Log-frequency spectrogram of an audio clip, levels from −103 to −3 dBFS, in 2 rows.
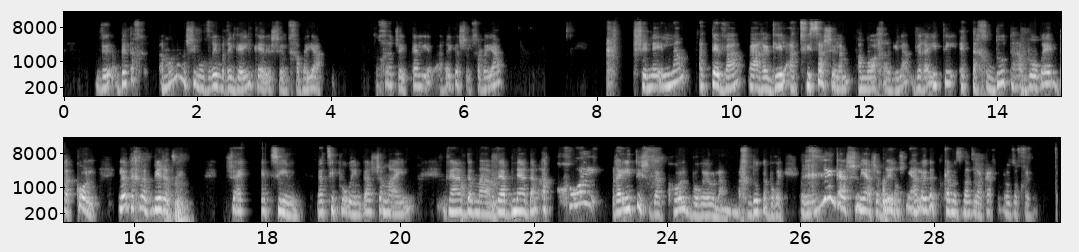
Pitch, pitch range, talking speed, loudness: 230 Hz, 205-260 Hz, 120 wpm, -29 LUFS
